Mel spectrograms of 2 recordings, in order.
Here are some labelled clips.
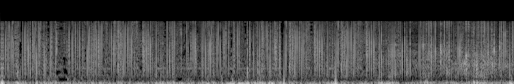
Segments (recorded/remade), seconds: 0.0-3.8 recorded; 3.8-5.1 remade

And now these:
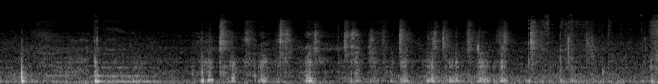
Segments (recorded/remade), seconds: 0.0-0.4 recorded; 0.4-0.9 remade; 0.9-1.6 recorded; 1.6-3.9 remade; 3.9-6.6 recorded

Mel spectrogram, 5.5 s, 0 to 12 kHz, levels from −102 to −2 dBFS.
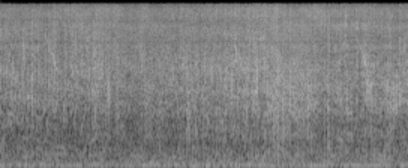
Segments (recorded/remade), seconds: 0.0-1.4 recorded; 1.4-2.3 remade; 2.3-3.6 recorded; 3.6-4.4 remade; 4.4-5.5 recorded

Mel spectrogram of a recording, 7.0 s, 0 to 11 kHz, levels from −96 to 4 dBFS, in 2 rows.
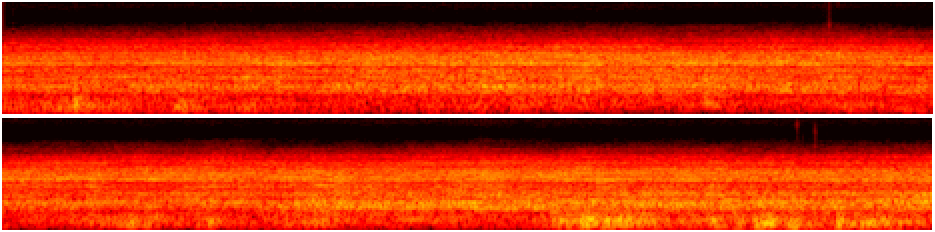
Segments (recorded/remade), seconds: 0.0-1.2 remade; 1.2-2.0 recorded; 2.0-6.2 remade; 6.2-7.0 recorded

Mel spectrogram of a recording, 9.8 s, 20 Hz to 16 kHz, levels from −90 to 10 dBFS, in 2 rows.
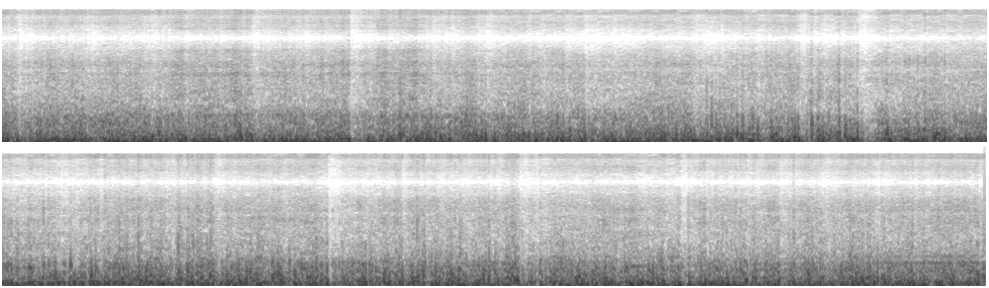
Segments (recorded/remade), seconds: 0.0-2.5 recorded; 2.5-5.5 remade; 5.5-6.2 recorded; 6.2-6.8 remade; 6.8-7.6 recorded; 7.6-8.4 remade; 8.4-9.8 recorded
